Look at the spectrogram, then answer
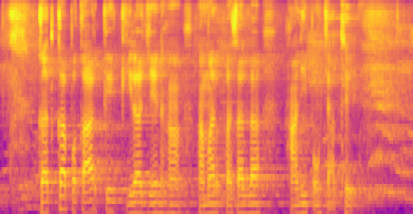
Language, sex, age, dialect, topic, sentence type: Chhattisgarhi, male, 18-24, Western/Budati/Khatahi, agriculture, question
